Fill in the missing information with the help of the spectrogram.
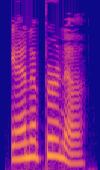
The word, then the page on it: annapurna: British English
